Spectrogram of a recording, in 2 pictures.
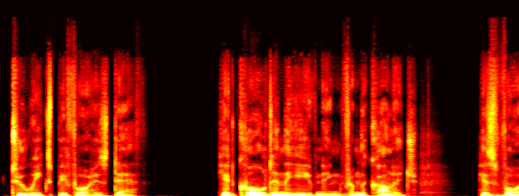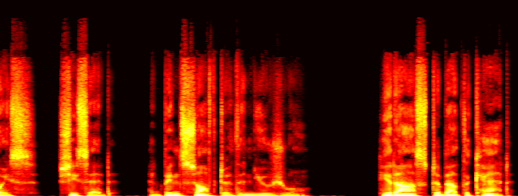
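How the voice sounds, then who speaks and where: A man plays a melancholy police inspector telling his own mystery story. The voice is extremely low and husky, with lively shifts of pitch. The delivery is measured, literary and brooding, as in a radio detective drama. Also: no room sound, studio quality, exaggerated voice. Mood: pensive. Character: weary, melancholy male English police inspector narrating his case. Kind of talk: scripted first-person mystery narration.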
